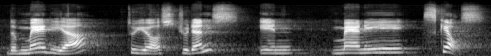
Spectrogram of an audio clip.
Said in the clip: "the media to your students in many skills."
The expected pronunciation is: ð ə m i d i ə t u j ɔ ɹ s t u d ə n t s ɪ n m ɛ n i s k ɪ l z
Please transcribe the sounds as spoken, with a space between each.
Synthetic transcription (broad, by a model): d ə m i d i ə t u j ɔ s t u d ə n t s ɪ n m ɛ n i s k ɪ l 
